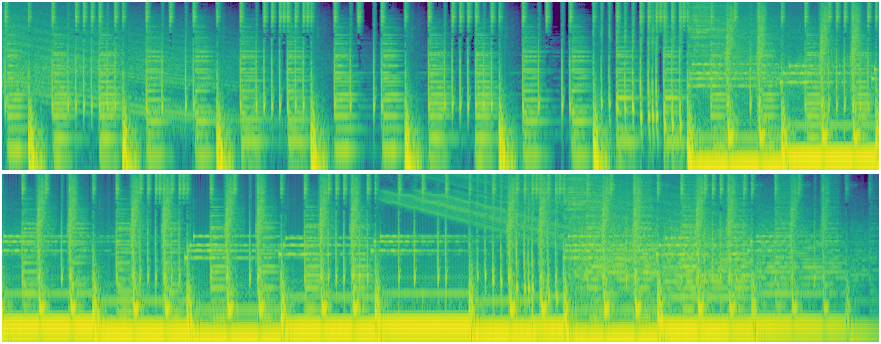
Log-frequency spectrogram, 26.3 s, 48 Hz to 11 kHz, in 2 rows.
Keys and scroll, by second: 0.0-2.1 typing, 3.3 Return, 4.1-5.0 typing, 6.4 Return, 8.0 Escape, 8.4 Escape, 8.6 Escape, 14.5 Escape, 14.5 Escape, 15.7 Escape, 15.8 Escape, 16.6 z, 18.7-19.2 Escape, 20.4 Escape, 20.5 Escape, 20.8 ctrl+s, 21.3 ctrl+s.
